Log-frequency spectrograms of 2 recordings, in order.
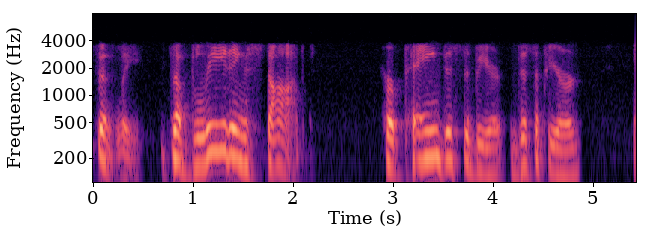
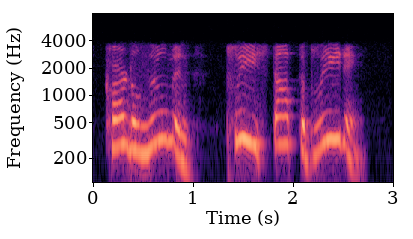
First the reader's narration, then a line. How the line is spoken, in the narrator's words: she was hemorrhaging, and she clutched a prayer card of Blessed John Newman and cried out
